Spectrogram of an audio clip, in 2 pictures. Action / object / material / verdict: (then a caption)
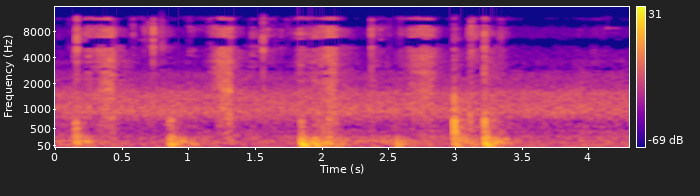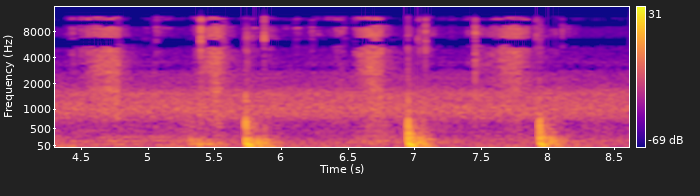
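scrape / block of kinetic sand / kinetic sand / none. A solid small chunk of beige kinetic sand, held in the fingers, is sliced repeatedly with a small blade. Each cut gives a short, soft, low thud with a dry, gritty scrape on top. The cuts come at uneven intervals, with quiet pauses between them.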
